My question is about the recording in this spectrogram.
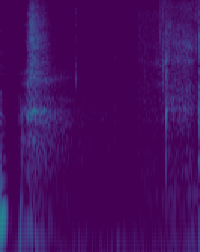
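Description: A short breathy sigh from a person, a quarter to half a second in, at the tail of laughter. Faint hiss follows.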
